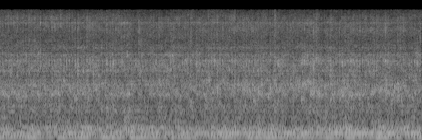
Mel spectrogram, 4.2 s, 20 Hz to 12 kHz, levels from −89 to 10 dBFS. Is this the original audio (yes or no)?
no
